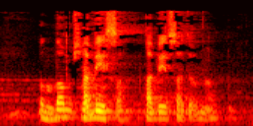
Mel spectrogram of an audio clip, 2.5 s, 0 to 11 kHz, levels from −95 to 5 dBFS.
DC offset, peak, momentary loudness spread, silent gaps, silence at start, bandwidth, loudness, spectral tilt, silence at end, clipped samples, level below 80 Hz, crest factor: under 0.1%; -10 dBFS; 14 LU; none; 0.1 s; 8.8 kHz; -30 LUFS; -4 dB/octave; 0.15 s; under 0.1%; -66 dBFS; 22 dB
